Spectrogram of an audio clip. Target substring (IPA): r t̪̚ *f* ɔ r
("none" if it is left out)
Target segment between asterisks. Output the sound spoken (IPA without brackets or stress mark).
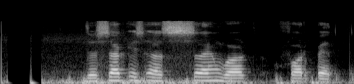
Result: f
